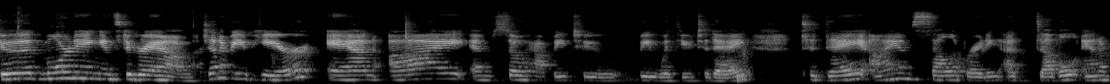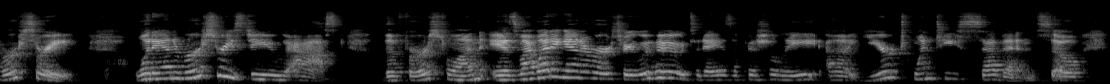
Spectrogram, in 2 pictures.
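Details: Adult woman speaking; typical speech.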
